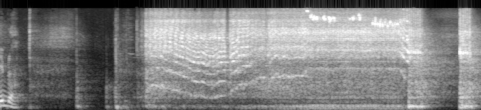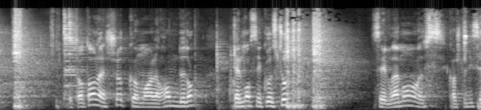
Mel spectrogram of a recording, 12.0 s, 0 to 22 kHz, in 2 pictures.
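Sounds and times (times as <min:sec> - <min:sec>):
impact driver whining: 0:01.7 - 0:06.5.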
